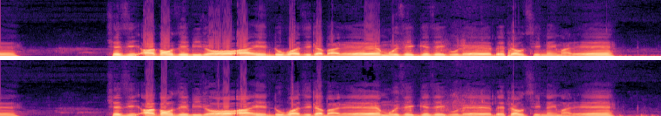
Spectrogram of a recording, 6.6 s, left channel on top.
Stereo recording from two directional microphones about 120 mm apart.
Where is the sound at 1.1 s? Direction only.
30° left (ahead or behind).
